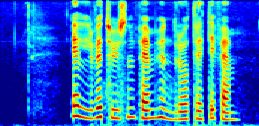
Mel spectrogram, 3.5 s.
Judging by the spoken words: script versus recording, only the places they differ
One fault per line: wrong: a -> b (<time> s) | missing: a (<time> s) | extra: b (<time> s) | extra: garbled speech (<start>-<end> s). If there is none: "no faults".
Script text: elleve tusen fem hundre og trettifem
no faults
